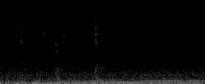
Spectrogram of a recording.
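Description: A few faint light clicks and taps of thin plastic window-decoration pieces being handled and set down on the table, over a low steady hum.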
